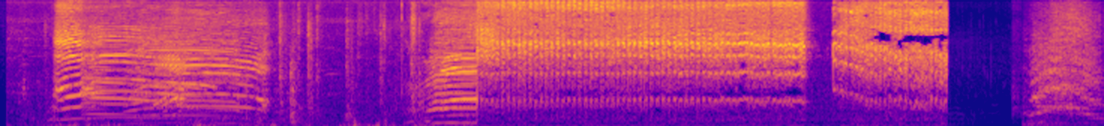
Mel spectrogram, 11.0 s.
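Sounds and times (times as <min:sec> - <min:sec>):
capybara call falling tones: 0:04.6 - 0:09.5
capybara chattering: 0:04.8 - 0:09.5.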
